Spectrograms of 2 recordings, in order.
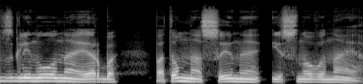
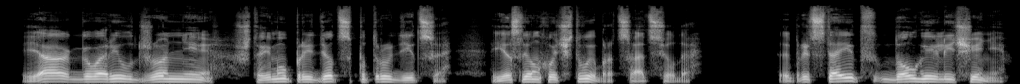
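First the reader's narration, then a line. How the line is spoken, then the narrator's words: Plain. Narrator (Russian): сказал Эрб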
